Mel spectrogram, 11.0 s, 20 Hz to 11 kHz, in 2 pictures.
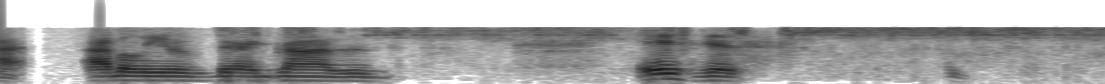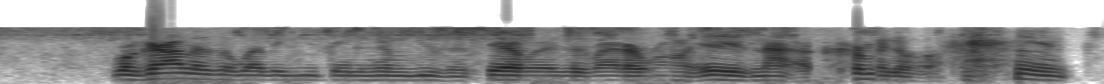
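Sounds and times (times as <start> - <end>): phone line hiss: 1.4 - 10.0.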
